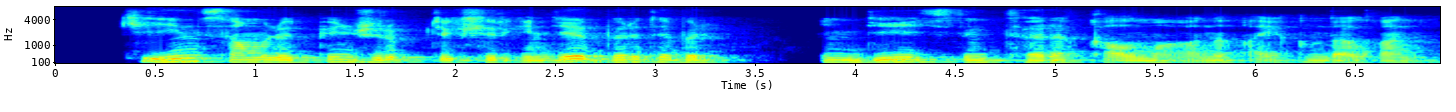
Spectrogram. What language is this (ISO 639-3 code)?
kaz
